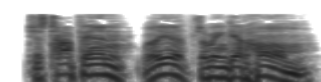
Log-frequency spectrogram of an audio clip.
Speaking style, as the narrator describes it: he groans

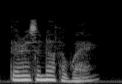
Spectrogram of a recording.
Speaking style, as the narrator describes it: said evenly

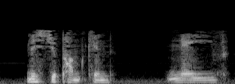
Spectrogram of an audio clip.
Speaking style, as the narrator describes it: she said, under her breath

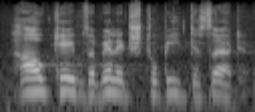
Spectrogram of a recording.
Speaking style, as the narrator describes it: asked the general

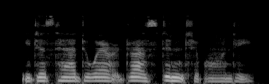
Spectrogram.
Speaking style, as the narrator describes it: He muttered

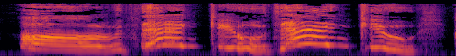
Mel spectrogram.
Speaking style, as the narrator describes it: cried the old witches

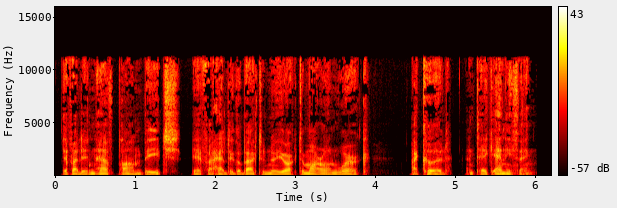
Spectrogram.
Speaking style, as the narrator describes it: he said quietly

